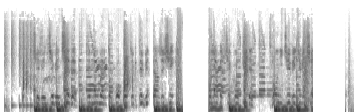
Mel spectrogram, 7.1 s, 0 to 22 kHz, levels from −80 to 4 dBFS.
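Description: Low bit depth without dither runs from start to finish: quiet stretches turn grainy and the fainter parts sputter or fall to silence, with a rough distortion that rises and falls with the sound itself, sitting around 35 dB below the signal. The likely cause is the audio being rounded to about 8 bits with no dither, so the rounding error tracks the waveform instead of spreading into a steady, neutral hiss.

Intermittent contact breaks in at 3.54 s and lasts to about 4.26 s, and strikes again from 6.05 s to 7.05 s. Each time a loose connection opens, crackle marks the edges and the sound drops away for roughly half a second in the first event and about 0.65 s in the second, leaving only faint residual noise while the circuit is open before the signal snaps back.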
